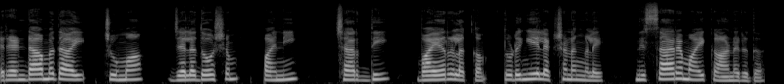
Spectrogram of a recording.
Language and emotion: Malayalam, neutral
